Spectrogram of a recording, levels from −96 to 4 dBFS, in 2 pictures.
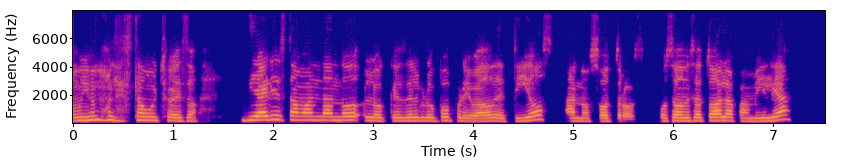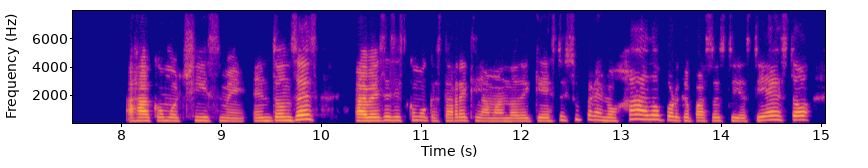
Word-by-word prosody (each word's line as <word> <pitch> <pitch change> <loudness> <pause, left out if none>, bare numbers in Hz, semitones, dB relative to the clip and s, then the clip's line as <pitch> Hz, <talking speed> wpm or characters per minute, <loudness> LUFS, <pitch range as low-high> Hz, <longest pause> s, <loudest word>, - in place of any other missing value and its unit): a 220 - -2
mí 235 - +2
me 265 - +2
molesta 255 -2 -1
mucho 245 -1 -3
eso. 210 -1 -2 0.4
Diario 265 +4 +4
está 270 0 +1
mandando 255 -1 +1
lo 215 -3 -2
que 215 +2 -6
es 210 - -3
del 220 0 -1
grupo 215 +2 -3
privado 195 -1 0
de 200 -3 -3
tíos 240 +11 -2
a 210 - 0
nosotros, 195 -2 -4
o 210 - -4
sea, 215 0 +2
donde 210 - +1
está 220 +1 0
toda 230 +2 +4
la 230 -2 +2
familia 200 +8 0 0.9
ajá, 225 0 +6
como 225 -1 -3
chisme. 215 -4 -6
Entonces, 240 +8 +5 0.4
a 225 0 +9
veces 230 +2 +3
es 240 - -4
como 250 -1 -5
que 215 - -11
está 215 +1 -3
reclamando 200 -3 -3
de 200 0 -5
que 215 +2 -2
estoy 215 +5 -8
superenojado 300 +3 +1
porque 235 -4 -1
pasó 215 +1 -3
esto 220 +1 -7
y 205 - -1
esto 200 +5 -6
y - - +3
esto. 280 0 +2
225 Hz, 190 wpm, -24 LUFS, 210-250 Hz, 0.9 s, a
